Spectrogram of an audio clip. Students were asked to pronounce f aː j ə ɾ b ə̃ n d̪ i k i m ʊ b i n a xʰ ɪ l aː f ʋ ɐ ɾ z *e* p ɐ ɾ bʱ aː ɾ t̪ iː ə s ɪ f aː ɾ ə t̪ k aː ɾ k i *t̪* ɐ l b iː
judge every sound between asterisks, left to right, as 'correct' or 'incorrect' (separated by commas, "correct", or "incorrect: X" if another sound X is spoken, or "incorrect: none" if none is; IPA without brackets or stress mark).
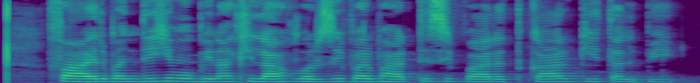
incorrect: i, correct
